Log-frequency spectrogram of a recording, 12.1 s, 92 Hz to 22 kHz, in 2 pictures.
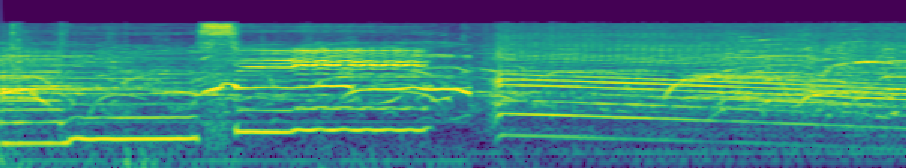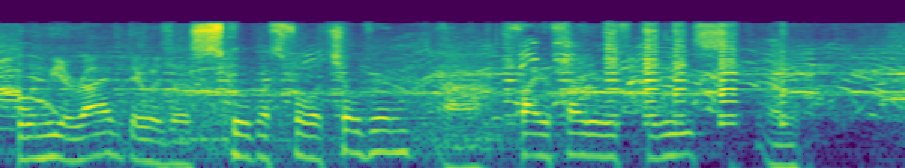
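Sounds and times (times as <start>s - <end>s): fire truck siren: 1.3s - 6.4s, 9.0s - 11.4s.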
